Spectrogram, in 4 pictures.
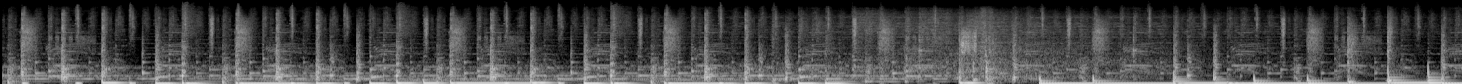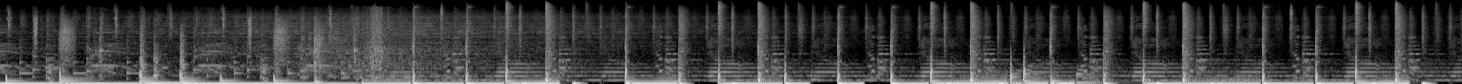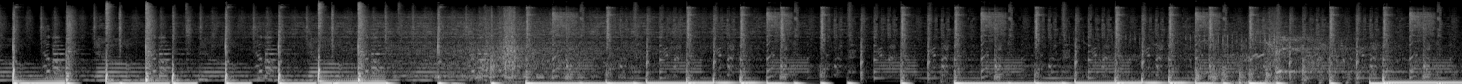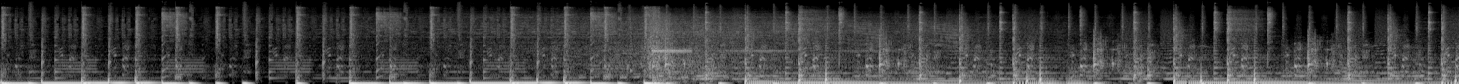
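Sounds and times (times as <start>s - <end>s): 
kasi amapiano beat: 0.0s - 58.4s.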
